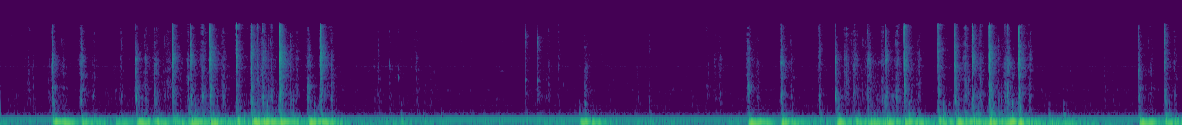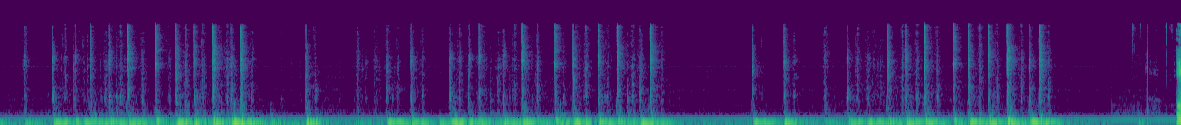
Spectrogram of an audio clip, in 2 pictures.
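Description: Password typed on a computer keyboard, close rapid bursts of key clicks in several runs separated by short pauses, over a low steady hum, with no talk.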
